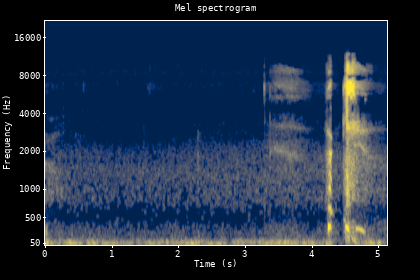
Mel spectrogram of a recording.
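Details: Two sudden explosive sneezes in quick succession after a quiet stretch, with light wind outdoors on a hike; the hiker says their dog may have been sneezing; sneeze.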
